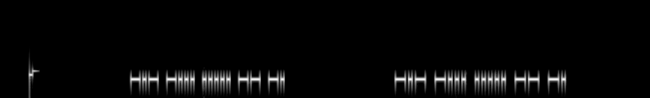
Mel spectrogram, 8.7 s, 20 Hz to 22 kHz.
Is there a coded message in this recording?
Yes: Morse code from 1.8 to 7.6 s, heard as a keyed tone, about 29 wpm, 700 Hz. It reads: KB5MN KB5MN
